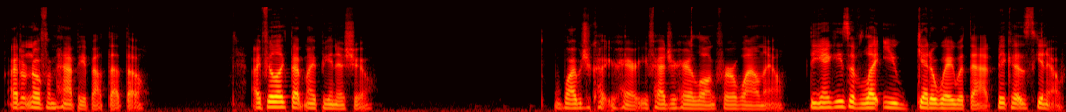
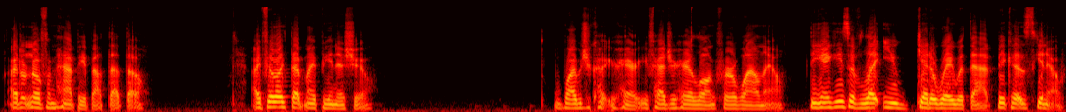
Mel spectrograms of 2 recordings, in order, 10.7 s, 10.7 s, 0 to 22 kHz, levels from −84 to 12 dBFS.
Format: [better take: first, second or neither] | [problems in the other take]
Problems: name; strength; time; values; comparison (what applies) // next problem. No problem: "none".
first | distortion; slight; 10 dB below the speech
